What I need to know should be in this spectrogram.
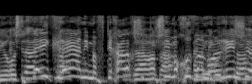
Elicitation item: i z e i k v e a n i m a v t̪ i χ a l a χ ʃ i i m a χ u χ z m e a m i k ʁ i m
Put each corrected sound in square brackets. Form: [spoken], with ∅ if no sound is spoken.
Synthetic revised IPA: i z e i k [ʁ] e a n i m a [f] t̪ i χ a l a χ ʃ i i m a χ u [∅] z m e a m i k ʁ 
